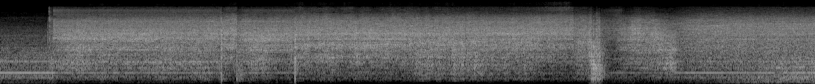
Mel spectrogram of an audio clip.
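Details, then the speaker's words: First cut with a CUT50/CUT60 60 A Chinese plasma cutter at 30 A: steady loud air and arc hiss with a faint tone underneath, even through the cut; cutting normally, torch moved a bit too quickly. "apart from my nerves getting the better of me, that's cut really well. Bit too quick. So I'm just going too quick for it."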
